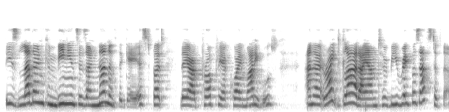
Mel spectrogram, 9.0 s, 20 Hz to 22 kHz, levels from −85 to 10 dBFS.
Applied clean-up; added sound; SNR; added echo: none; none; none; none.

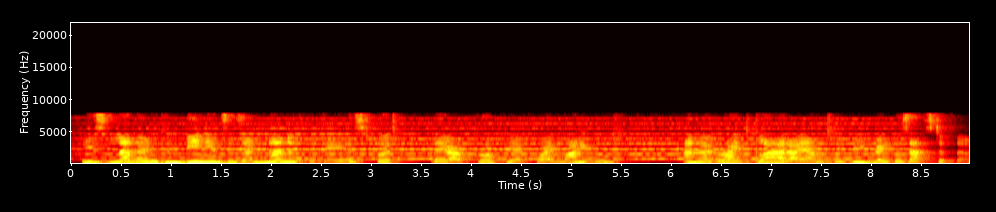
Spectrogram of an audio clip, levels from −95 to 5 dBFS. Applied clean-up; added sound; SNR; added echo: none; Bowed string instrument; 13 dB; reverberation time 0.4 s.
